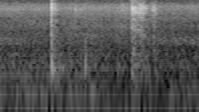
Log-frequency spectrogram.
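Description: Pav bhaji vegetables are sautéed in a pan, with a soft background sizzle broken by two or three quick bright scrapes of a spoon against the metal, close and brief.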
